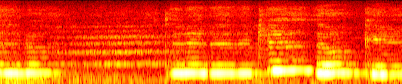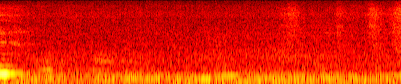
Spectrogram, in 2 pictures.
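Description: A woman humming a tune: several held notes that step up and down over the first three seconds, then it stops.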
